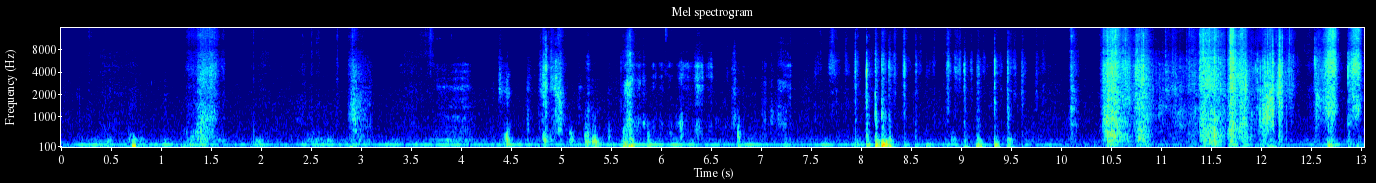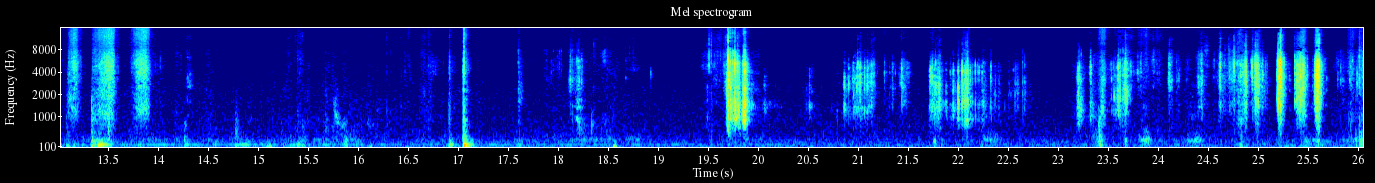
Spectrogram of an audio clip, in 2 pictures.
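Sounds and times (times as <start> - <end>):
paper rustling: 10.4 - 14.0.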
